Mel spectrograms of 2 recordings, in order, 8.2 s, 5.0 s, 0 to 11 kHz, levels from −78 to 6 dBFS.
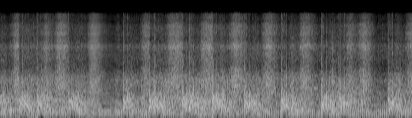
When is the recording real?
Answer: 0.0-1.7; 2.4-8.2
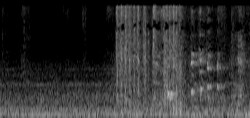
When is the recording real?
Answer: 0.0-1.6; 4.6-5.0

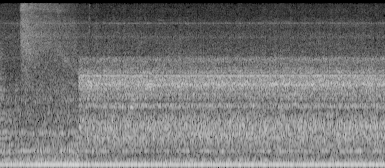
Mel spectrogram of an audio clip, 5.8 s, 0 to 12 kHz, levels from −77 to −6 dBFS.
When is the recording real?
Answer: 0.0-5.8

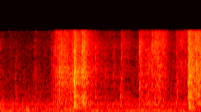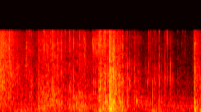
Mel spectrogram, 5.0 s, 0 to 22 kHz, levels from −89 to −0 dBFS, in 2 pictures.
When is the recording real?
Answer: 0.0-1.6; 2.1-3.7; 4.5-5.0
